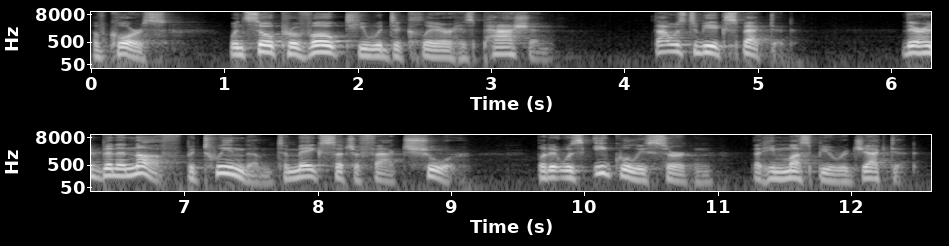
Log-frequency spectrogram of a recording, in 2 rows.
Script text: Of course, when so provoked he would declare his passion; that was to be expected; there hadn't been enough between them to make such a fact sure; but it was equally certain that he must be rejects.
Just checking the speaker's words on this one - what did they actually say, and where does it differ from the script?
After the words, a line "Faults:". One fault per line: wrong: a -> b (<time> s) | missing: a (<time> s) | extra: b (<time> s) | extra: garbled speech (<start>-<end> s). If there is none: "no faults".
Of course, when so provoked he would declare his passion; that was to be expected; there had been enough between them to make such a fact sure; but it was equally certain that he must be rejected.
Faults:
wrong: hadn't -> had (6.3 s)
wrong: rejects -> rejected (11.9 s)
